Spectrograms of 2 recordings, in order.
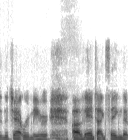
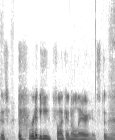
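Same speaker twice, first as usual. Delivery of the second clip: normal talking voice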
